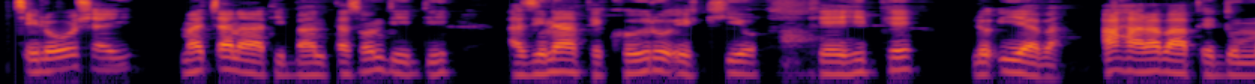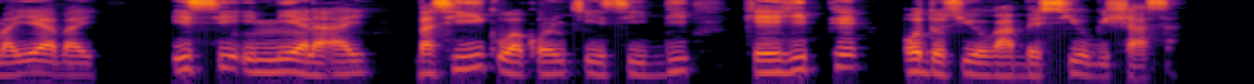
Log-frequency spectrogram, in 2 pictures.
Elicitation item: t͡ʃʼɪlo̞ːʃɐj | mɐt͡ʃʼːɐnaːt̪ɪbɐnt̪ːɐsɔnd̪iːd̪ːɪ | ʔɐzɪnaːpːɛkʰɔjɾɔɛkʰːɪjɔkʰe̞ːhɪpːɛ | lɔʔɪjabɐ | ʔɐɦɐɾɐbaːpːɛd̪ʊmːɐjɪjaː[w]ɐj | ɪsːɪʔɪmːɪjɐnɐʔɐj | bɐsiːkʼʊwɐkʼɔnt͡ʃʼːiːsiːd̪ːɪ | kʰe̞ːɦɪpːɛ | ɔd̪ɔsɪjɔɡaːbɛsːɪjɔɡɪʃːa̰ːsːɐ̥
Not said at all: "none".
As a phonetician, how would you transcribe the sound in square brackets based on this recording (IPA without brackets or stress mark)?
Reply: b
